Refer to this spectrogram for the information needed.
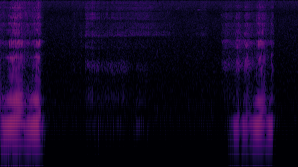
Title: Bear snoring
